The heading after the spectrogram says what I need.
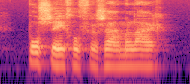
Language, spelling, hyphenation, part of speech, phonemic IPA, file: Dutch, postzegelverzamelaar, post‧ze‧gel‧ver‧za‧me‧laar, noun, /ˈpɔst.zeː.ɣəl.vərˌzaː.mə.laːr/, Nl-postzegelverzamelaar.ogg
- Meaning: stamp collector, philatelist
